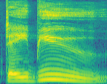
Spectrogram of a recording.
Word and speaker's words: debut: 우리는 데뷔라고 하는데 영어식으로는 debut 이렇게 발음을 합니다.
